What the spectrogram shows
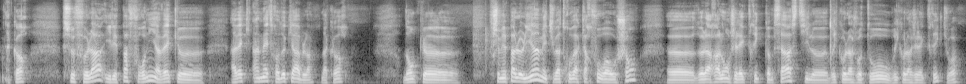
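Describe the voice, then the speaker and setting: In this casual how-to clip, a Frenchman who vlogs about fixing scooters talks at a moderate pace in a mellowish mid-range voice. He speaks right to his audience, blunt and slangy, throwing in plenty of fillers as he chats.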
